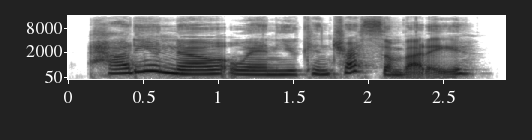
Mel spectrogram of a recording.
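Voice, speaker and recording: A plain, everyday voice from a woman with an American accent, fairly high in pitch and fairly slow, in a very clean recording with a silent background. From North Carolina. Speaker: podcast host and photographer. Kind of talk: casual chat.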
